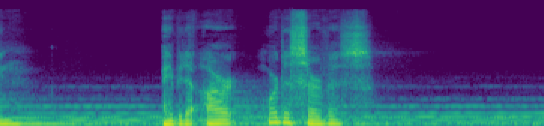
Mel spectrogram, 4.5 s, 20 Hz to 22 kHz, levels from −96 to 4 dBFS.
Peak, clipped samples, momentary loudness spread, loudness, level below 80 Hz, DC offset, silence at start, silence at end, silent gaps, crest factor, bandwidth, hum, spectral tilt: 0 dBFS; under 0.1%; 19 LU; -15 LUFS; -44 dBFS; under 0.1%; 0 s; 0 s; none; 16 dB; 14.5 kHz; none; -6.5 dB/octave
